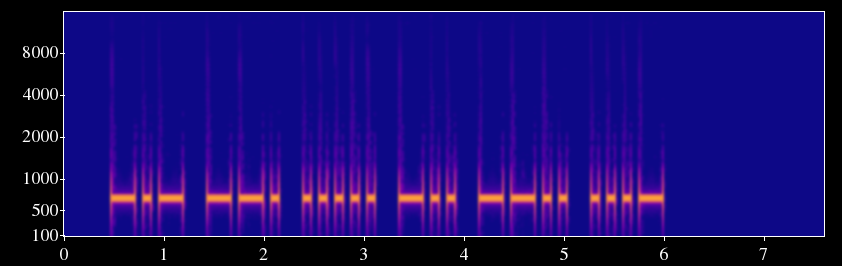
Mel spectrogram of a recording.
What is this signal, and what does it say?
Morse code, heard as a keyed tone, about 15 wpm, 700 Hz. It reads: KG5DZV
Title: USA Call Signs - 6 Characters - 2x Character Spacing - 15wpm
